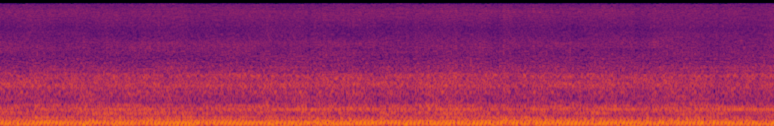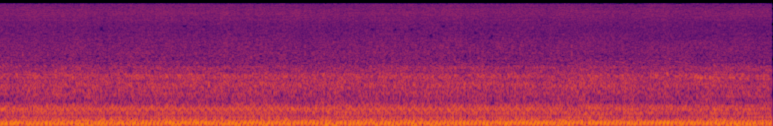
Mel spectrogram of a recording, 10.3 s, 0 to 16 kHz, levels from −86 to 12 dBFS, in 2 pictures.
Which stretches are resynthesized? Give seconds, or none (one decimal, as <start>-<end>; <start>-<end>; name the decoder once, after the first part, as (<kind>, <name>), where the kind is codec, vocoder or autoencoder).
0.0-5.6 (codec, SNAC); 7.1-7.5; 8.9-10.3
